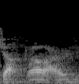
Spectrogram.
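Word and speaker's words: שער: Well, actually, I'm doing it wrong because the accent's on the first syllable.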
